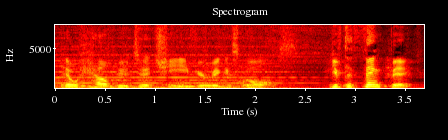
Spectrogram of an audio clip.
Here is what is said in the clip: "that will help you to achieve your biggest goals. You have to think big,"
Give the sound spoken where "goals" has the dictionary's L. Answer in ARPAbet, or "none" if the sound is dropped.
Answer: L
